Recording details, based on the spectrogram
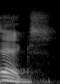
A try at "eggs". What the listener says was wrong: Eggs. It's a short E brand, like beg or not eggs. No, it's not a long A. It's a short E.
